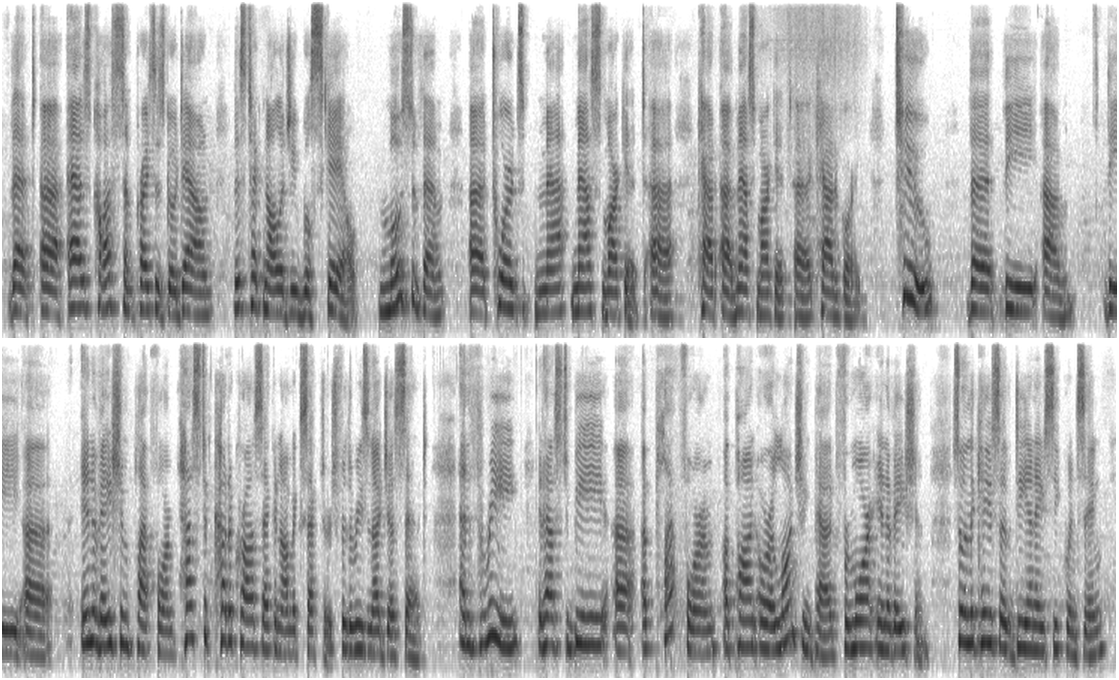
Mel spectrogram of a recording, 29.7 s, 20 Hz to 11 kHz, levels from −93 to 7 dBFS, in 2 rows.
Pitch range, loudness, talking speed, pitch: 185-235 Hz, -19 LUFS, 145 wpm, 205 Hz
